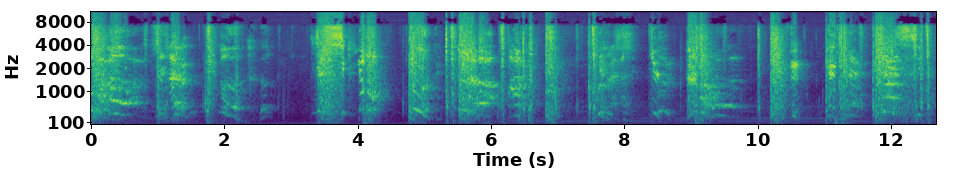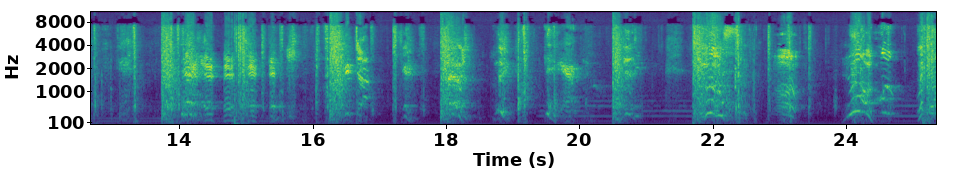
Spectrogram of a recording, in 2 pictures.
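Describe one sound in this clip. Men grunt and shout loudly close by.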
